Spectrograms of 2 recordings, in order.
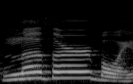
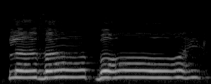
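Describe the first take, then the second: First: American accent, with the R in lover pronounced. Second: British accent, with no R and a lengthened vowel.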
